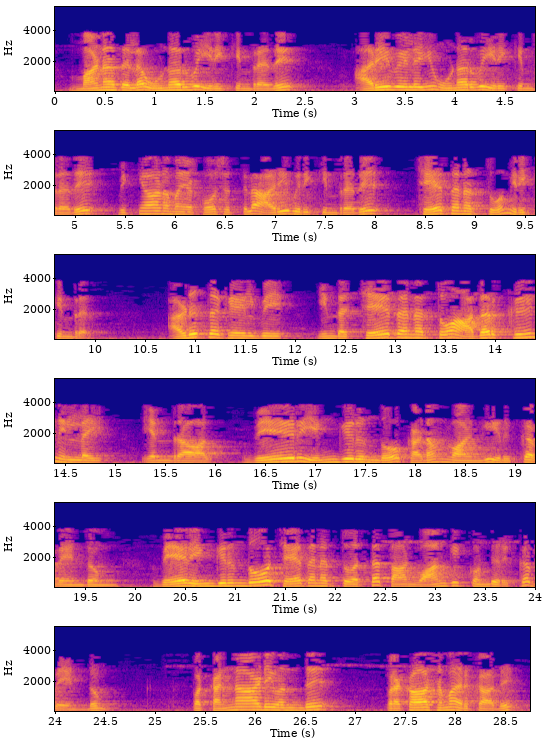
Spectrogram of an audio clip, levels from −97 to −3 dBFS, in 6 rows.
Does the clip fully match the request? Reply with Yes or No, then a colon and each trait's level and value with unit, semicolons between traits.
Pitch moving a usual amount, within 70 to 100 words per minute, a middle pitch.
Yes: average, 4.8 semitones; average, 80 wpm; medium, 155 Hz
